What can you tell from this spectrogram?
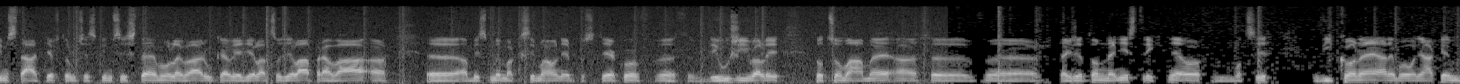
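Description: From 9.48 s to the end at 14.60 s, overdone noise removal takes hold: the room noise, about 16 dB below the speech, drops and breaks up into twinkling specks, and quieter parts of the voice vanish. Unlike a dropout, sound persists throughout.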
